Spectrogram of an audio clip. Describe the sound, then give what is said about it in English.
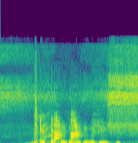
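A person's voice imitates a snake's hiss with a steady, breathy hiss. A short run of voiced sounds interrupts it before the hissing resumes. “It's either a snake or a gas leak. Either way, his impression is spot on.”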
